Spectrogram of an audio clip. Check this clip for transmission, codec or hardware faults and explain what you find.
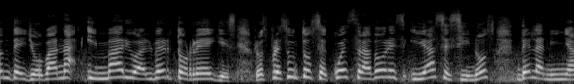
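No transmission, codec or hardware fault can be heard anywhere in the clip. The audio runs without any break, glitch or change in its character that would point to a problem in the chain.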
